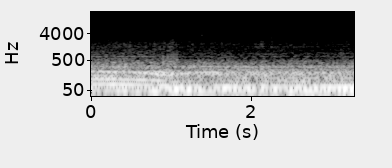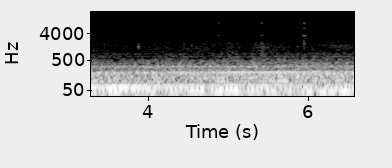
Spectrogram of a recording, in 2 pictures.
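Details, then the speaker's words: First-gen Toyota 4Runner on a pavement test drive through a sharp corner after a factory electronic locking diff swap (4.30 gears, welded front diff and rear locker removed): even low rumble, no clanking, banging or tire chirp. Normal cornering. "No clanking, banging, you don't hear the tires chirping. Overall, I'd say that's a win. This thing does a lot better on the street."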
